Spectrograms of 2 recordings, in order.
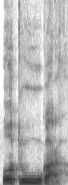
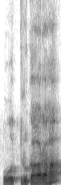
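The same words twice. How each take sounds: First: The two r-vowels merge into one long vowel. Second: The two r-vowels merge into one short vowel. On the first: "सवर्णदीर्घपक्षे होतृकारः" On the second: "ऋतिसवर्णे रुवा इति ऋकारादेशपक्षे होतृकारः"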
